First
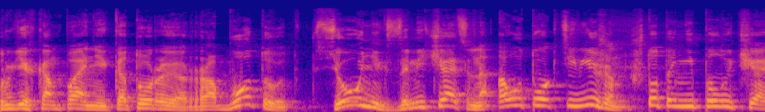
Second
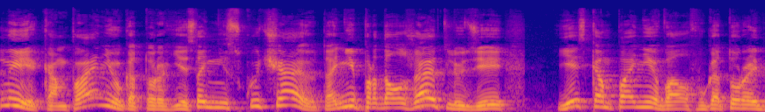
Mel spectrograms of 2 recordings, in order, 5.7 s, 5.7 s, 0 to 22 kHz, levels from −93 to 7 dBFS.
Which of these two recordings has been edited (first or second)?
second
